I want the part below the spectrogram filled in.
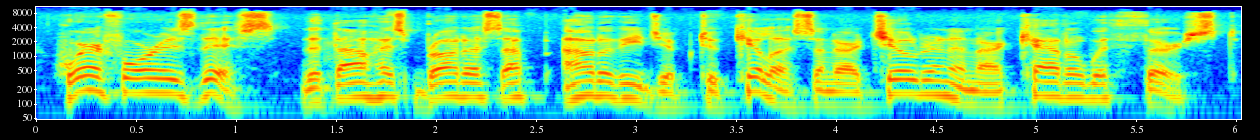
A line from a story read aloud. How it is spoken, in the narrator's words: They cried in anger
